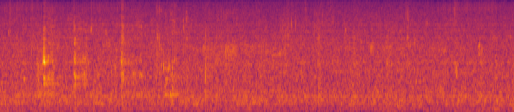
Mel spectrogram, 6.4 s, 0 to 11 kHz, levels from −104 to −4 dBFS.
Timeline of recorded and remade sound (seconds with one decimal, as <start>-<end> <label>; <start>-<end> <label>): 0.0-1.6 remade; 1.6-5.4 recorded; 5.4-6.4 remade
